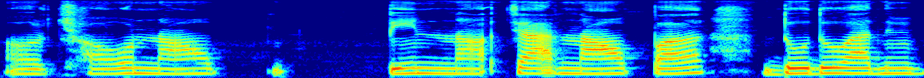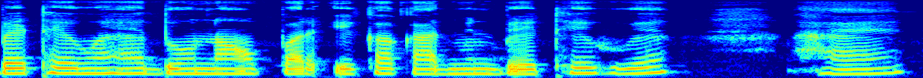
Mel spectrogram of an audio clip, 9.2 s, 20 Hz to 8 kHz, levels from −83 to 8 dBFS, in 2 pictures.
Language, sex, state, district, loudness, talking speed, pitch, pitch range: Hindi, female, Jharkhand, Garhwa, -19 LUFS, 150 wpm, 195 Hz, 190-205 Hz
